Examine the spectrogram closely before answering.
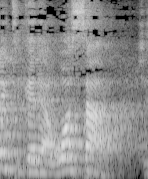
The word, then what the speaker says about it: WhatsApp: I say, mommy, it's not what's up, it's WhatsApp.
